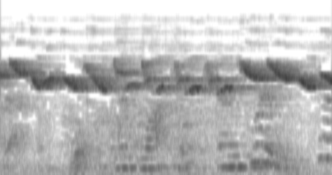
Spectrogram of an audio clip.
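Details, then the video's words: A captive-bred lesser seed finch (curió) gives a rich, continuous run of clear, sliding whistles, rising and falling in flowing phrases of the classic praia song style. "Curió Canto praia clássico"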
